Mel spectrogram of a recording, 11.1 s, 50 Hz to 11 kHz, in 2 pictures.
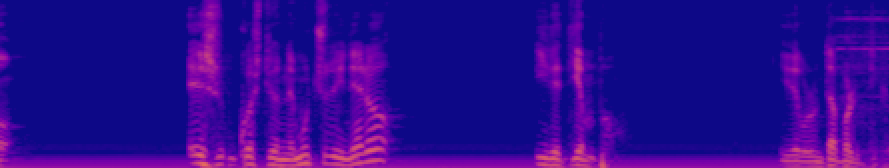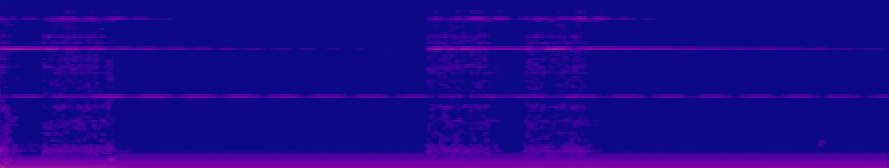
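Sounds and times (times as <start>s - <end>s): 
low electrical hum: 0.0s - 11.1s
speech: 1.2s - 2.6s, 3.4s - 3.9s, 4.9s - 5.7s
telephone bell ringing: 5.2s - 11.1s.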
